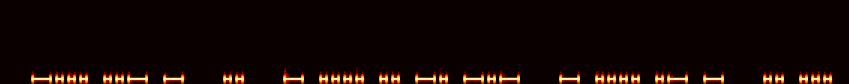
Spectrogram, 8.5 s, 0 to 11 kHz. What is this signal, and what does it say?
Morse code, heard as a keyed tone, about 21 wpm, 700 Hz. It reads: BUT I THINK THAT IS
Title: Sentences with 4-Word Phrases - Spoken Beginning - 20wpm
